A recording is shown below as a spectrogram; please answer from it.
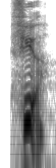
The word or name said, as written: fyr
